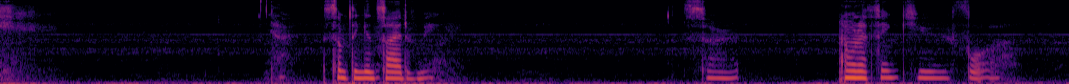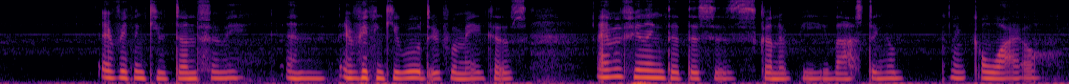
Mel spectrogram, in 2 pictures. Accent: Australia; accent: Australian; Rambling in my own accent sounds even weirder, honestly. I'm guessing you don't mind Australian accents, though.

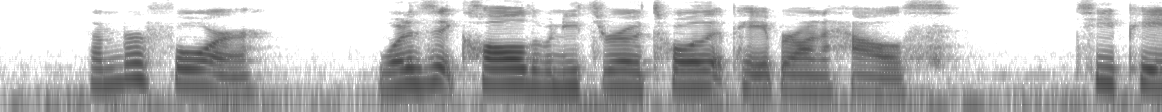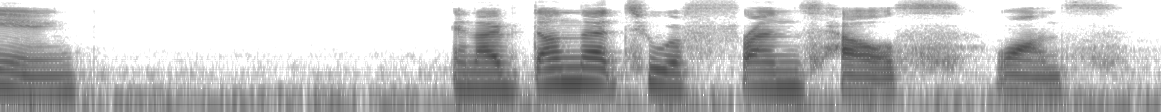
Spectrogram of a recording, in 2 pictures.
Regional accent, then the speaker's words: Florida, United States; I am from Florida. Not born and raised

